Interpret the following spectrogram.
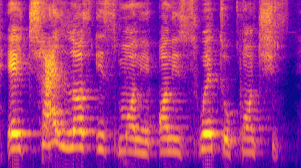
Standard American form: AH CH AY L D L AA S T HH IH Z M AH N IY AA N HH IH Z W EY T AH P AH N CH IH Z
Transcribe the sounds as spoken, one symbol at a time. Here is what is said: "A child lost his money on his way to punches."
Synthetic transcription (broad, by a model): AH CH AY D L AA S T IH S M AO N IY AA N HH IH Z W EY T AH P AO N CH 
